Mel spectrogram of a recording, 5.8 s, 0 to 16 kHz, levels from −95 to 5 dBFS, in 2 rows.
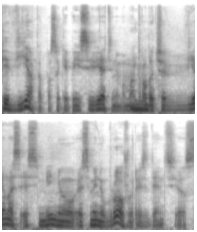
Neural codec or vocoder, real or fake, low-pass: vocoder, 48 kHz, 128 mel bands, Vocos; fake; 14.4 kHz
